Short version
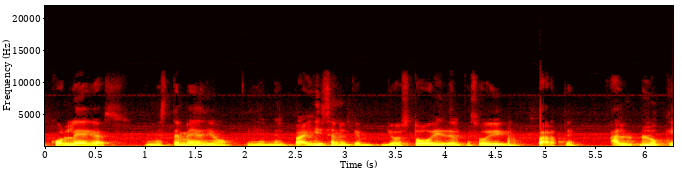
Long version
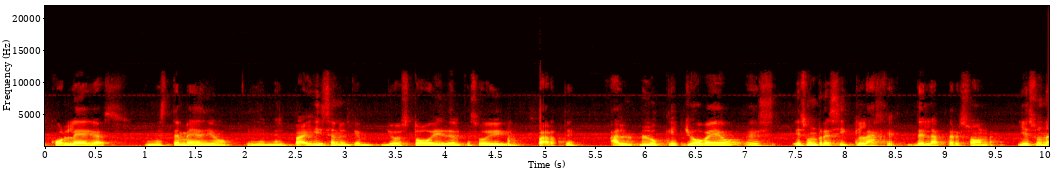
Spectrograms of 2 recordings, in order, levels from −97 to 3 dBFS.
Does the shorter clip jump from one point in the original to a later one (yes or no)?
no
